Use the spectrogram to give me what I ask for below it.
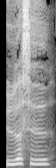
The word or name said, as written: yderside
